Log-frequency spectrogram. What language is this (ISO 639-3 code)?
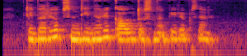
kat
